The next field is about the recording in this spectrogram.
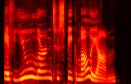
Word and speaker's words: Malayalam: If you learn to speak Malayalam.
